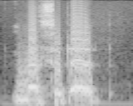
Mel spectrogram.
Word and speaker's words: Medvedev: Like, you look at in tennis with Medvedev, or is that how you pronounce it?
